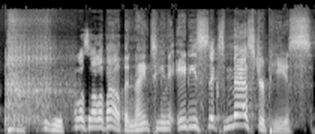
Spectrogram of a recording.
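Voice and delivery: announcer voice. Acted. Hosts' bit.

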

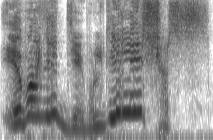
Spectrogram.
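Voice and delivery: high, sing-song wizard catchphrase. Pretend. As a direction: squeak it like a goofy wizard. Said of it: "You wanna try?".

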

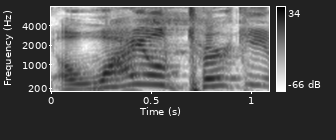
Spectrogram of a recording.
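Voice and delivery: imitated astonished echo; incredulous. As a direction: draw it out in mock disbelief. Disbelieving relative voiced in story.

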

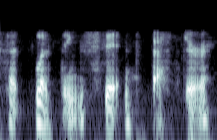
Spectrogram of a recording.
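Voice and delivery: ordinary talk, nothing marked

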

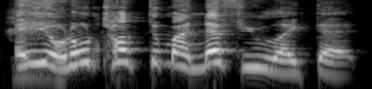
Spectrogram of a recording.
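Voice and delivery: loud, high retold warning; angry uncle. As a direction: imitate an uncle telling strangers off.

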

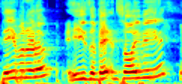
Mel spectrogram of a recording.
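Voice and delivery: loud, high mock-Australian outburst; hammed-up Australian, lifting into questions; frazzled Australian. Demon-infested man explaining his demon, frazzled Australian accent. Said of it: "the demon infested frazzled Australian".

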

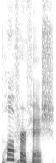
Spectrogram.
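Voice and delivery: drawn-out Irish-accented word. Shown as a demonstration. Dad demonstrating his bingo word to co-host, Irish accent. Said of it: "I have to say with an Irish accent".

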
